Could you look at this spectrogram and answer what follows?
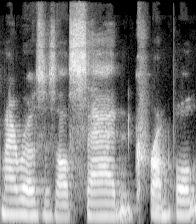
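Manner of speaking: mock sulky, moody, soft, mopey sad voice. Retelling a character's line about her crumpled rose: imitating someone sad and moody. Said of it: "I is super in her feels right now".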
